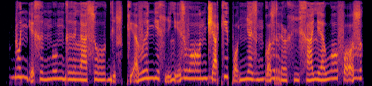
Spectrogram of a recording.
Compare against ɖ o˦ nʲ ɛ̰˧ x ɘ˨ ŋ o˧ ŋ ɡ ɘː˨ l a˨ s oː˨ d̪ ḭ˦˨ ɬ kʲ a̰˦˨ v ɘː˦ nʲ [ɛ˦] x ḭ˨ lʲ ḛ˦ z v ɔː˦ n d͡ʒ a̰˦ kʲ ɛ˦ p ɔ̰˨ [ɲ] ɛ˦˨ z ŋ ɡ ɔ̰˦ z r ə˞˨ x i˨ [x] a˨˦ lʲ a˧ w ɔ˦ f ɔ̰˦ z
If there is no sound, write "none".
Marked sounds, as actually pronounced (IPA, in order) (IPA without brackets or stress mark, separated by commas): ɛ˧, ɲ, x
